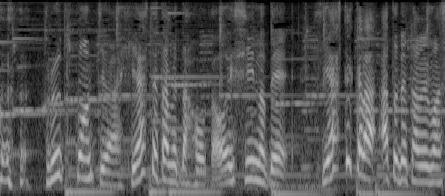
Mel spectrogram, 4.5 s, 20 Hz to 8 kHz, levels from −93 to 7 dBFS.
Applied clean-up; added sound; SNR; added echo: none; none; none; none.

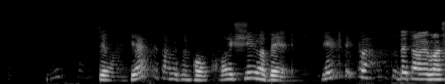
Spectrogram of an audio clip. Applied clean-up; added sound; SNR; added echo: neural mask model DeepFilterNet 3.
